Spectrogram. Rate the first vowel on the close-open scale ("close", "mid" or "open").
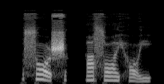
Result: mid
